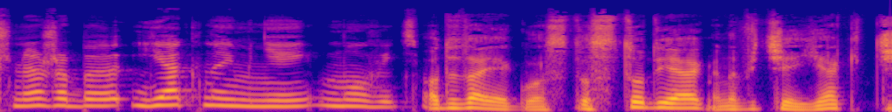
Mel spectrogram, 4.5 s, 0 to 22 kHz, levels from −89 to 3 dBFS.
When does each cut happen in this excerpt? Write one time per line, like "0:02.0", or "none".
0:02.1
0:03.5

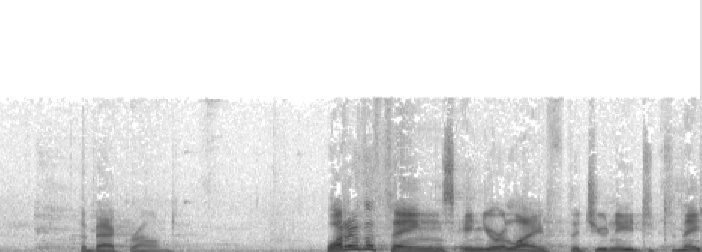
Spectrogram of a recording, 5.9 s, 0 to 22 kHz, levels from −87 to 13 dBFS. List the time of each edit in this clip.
none

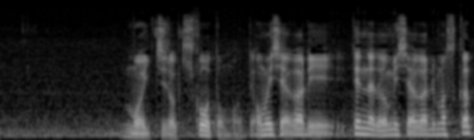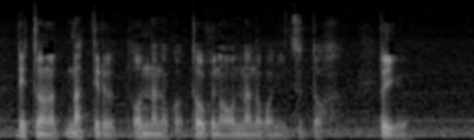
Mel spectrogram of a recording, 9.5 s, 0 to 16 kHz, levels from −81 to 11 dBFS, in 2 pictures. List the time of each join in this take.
0:04.7
0:08.5

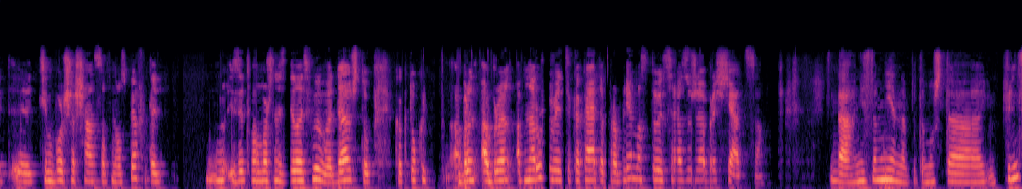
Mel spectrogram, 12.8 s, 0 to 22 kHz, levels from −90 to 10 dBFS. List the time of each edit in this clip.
none

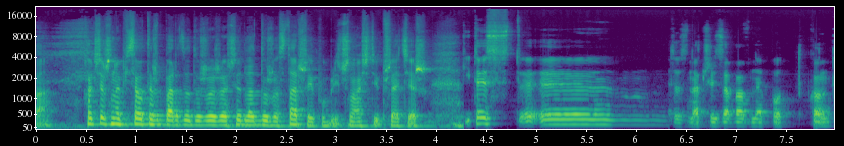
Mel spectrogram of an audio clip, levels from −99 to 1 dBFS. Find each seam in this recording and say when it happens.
0:04.3
0:06.3

